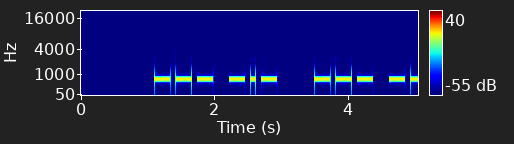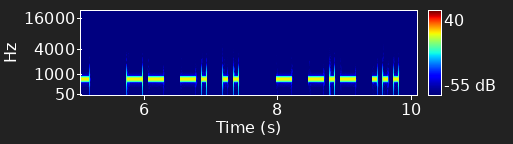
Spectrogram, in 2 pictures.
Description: Morse code, heard as a keyed tone, about 15 wpm, 700 Hz. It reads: OK OM MNI TKS
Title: Common QSO Phrases 15wpm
